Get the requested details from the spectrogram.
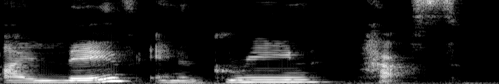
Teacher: And not only that, you want nice spacing between the two words so that they each have their own stress and emphasis within the sentence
